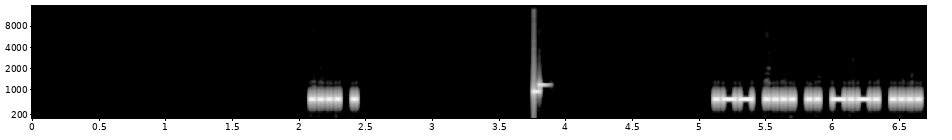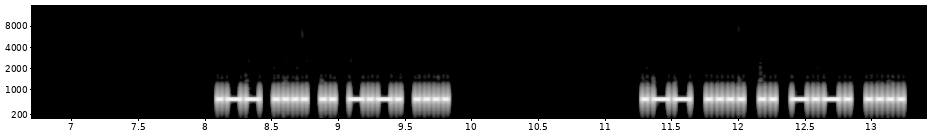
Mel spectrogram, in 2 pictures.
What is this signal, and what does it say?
Morse code, heard as a keyed tone, about 31 wpm, 700 Hz. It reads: HE WHICH WHICH WHICH
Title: Speed-Racing Top 100 Words 25wpm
